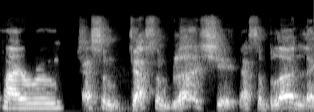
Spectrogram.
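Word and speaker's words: Piru: county on wednesday evening p-i-r-u i'm pronouncing it pyro that's some that's some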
